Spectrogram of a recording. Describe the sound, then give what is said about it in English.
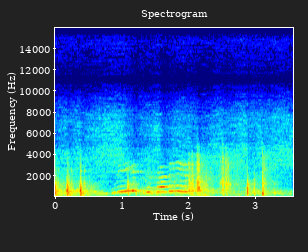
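Sharp knocks on a wooden backstage dressing room door with a six-pointed star on it: a quick pair, then a longer pause filled by a faint wavering voice, followed by several more clear raps. “Then I pushed my way through the crowd, bribed my way backstage, and found the dressing room door with a six-pointed star on it.”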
